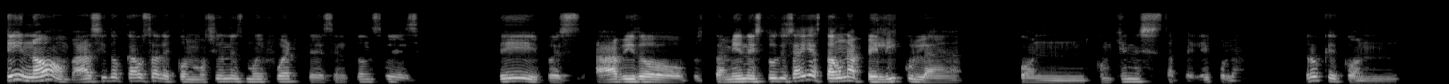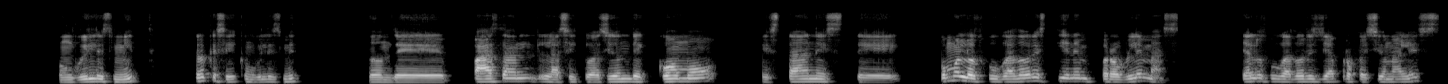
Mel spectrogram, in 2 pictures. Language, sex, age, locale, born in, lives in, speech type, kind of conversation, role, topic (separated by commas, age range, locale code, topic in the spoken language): Spanish, male, 50-54, es-MX, Mexico, Mexico, conversation, unstructured, none, ¿Cuál es tu pasatiempo favorito y por qué te gusta tanto?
